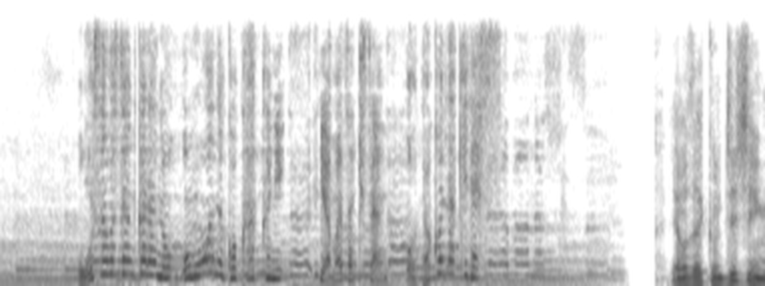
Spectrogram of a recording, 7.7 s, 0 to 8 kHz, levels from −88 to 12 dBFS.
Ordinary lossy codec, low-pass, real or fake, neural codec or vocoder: none; 7.2 kHz; fake; codec, 16 kHz, 16 kbps, FreqCodec, smaller model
